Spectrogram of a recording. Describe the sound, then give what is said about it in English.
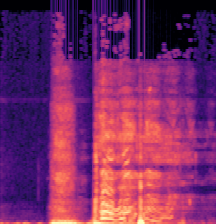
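A wet slurp of water, then a gurgling gulp with a sharp swallow click, trailing into a satisfied breathy sigh. No words are spoken. “all right, take a okay, now take great. a big disgusting sip of water that we can all hear.”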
